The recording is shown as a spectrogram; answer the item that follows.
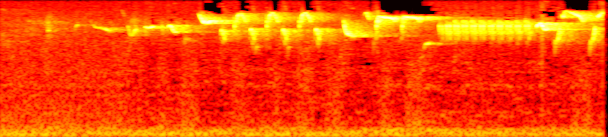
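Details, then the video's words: Eurasian wren singing powerfully after the breeding season has ended: a fast, loud, high-pitched song of rapid trills and sharp notes, with a low background hum. "Chochín cantando precioso"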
